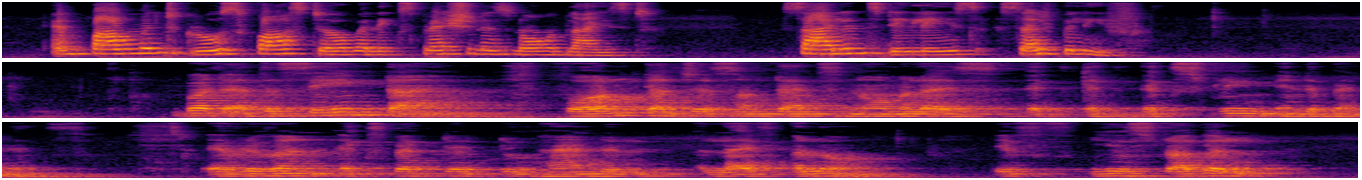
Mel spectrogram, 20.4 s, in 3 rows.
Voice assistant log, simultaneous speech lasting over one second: none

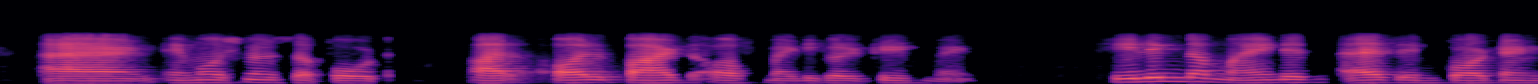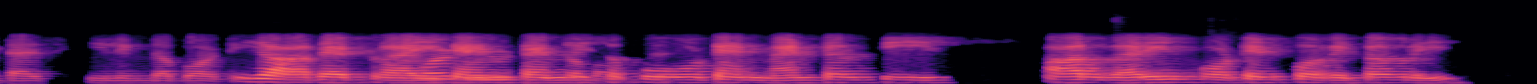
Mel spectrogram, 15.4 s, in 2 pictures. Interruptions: present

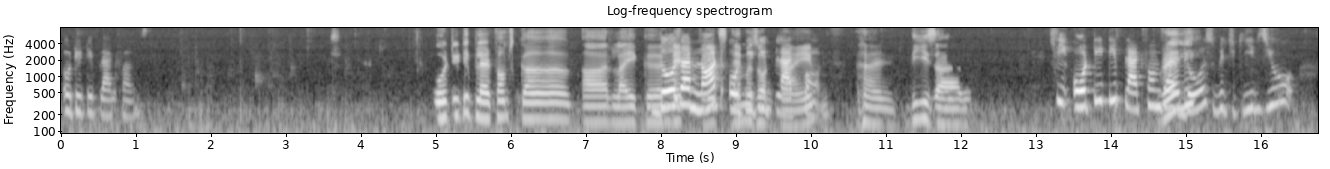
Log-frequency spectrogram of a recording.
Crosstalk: present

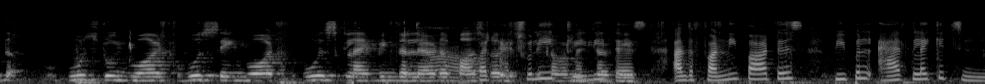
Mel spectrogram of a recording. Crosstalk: present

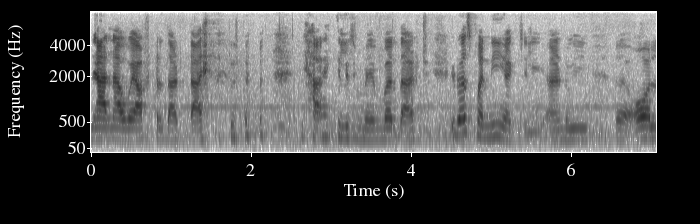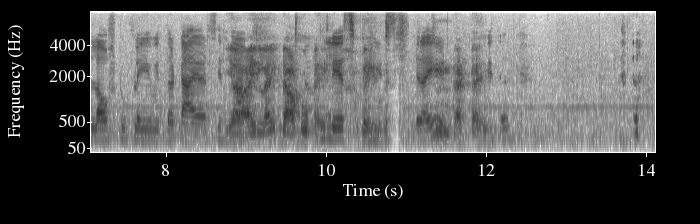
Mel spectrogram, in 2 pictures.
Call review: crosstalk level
present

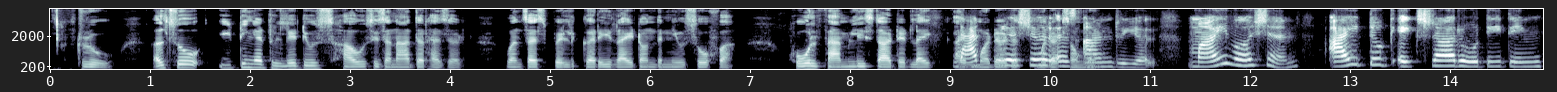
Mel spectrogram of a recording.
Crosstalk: present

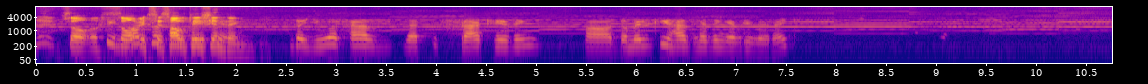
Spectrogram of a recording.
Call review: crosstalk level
present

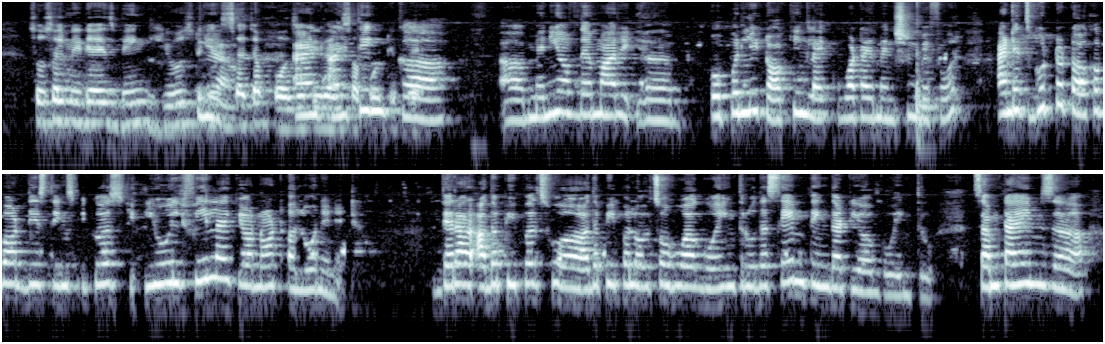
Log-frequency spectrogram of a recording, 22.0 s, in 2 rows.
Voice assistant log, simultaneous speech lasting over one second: present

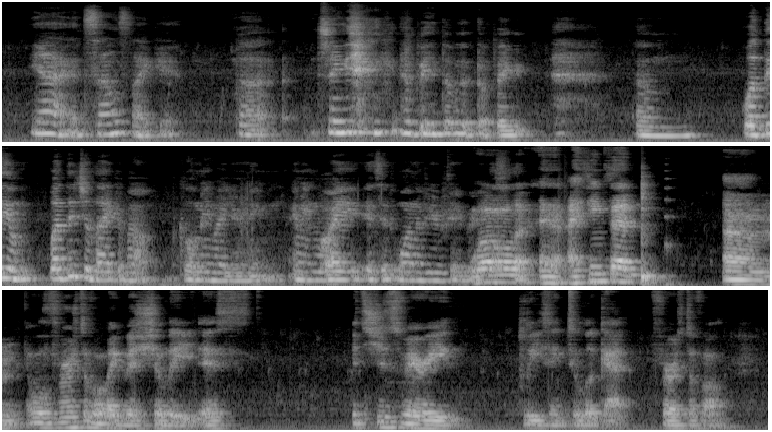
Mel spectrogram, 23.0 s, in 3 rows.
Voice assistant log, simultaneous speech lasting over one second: none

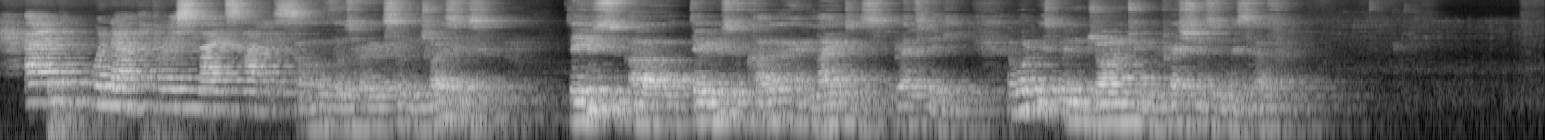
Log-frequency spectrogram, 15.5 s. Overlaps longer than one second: none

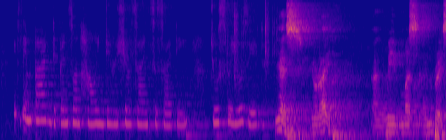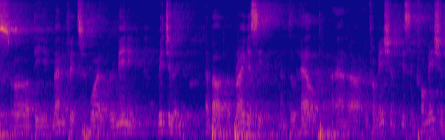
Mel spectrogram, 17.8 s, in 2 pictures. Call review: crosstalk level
none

